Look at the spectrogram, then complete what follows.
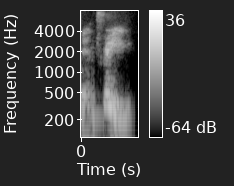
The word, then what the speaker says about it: intrigue: Because going back to your example of intrigue, even though it's spelled INTRIGUE, the sound, if we were to spell out the sound the way it sounds to us, would be spelled out INTREE.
